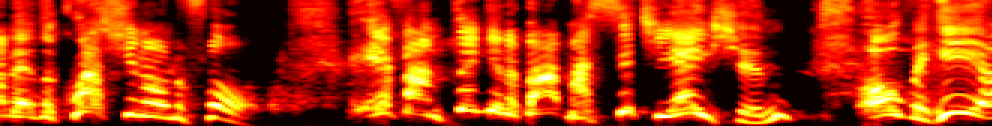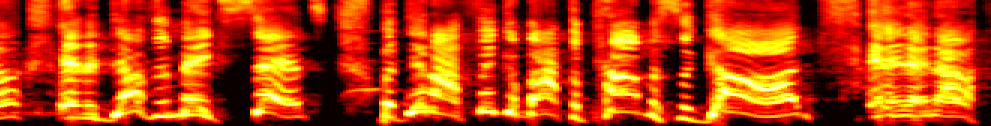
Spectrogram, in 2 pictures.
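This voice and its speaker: A man preaching a sermon with an impassioned, sing-song shouted cadence. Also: very high-pitched, creaky.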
